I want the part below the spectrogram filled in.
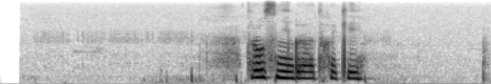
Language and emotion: Russian, neutral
